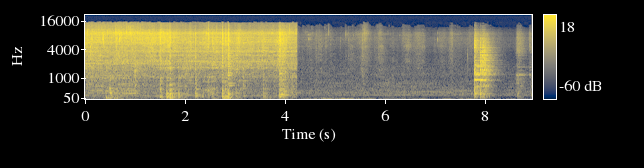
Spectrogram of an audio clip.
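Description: Kitchen tap running into a stainless steel mixing bowl as it is rinsed, the bowl clanking and ringing against the sink; the water cuts off suddenly about four seconds in. Near the end the steel bowl is set down on a wooden cutting board with one loud ringing clank.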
